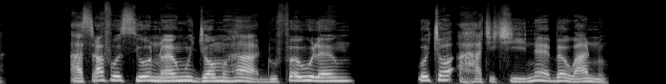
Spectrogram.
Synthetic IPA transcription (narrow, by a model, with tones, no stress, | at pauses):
a˨st̪ɾa˦fo˦si˨wo˦nɔ̃˨ɛ˦ŋũ˦d͡ʒɔ˦mɦã˦ɖu˨fe˦wu˦le˦ŋũ˦ | wo˦t͡ʃɔ˦ʔa˨ɦa˨t͡ʃi˨t͡ʃi˨nɛ̃˦bɛ˦wo˨a˨˦nṵ̃˨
